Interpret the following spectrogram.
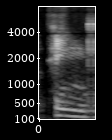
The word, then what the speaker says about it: PNG: Ambitions was to support the Ping image format or PNG I don't know how people prefer to pronounce it I prefer ping um so this is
